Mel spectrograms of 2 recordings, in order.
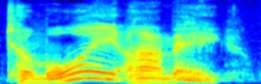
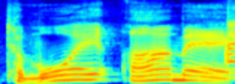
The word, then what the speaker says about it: Tomoe Ame: On next week's episode, we get back to our trek down the Wanderer's Road with Miyamoto Usagi and Tomo Ame. Or is it Tomoe Ame? We had a correction. We will follow that correction. That's the proper pronunciation, apparently. Tomoe Ame.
